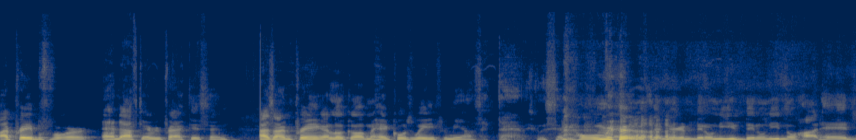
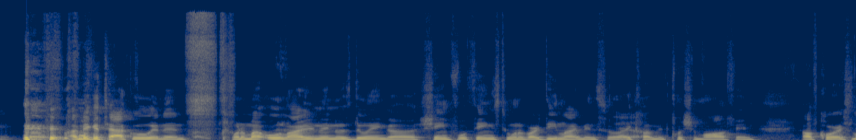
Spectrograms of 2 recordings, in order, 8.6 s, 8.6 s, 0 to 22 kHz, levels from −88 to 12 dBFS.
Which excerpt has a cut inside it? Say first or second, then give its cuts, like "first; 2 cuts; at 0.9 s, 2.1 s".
first; 1 cut; at 2.6 s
